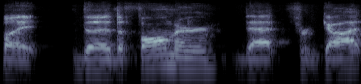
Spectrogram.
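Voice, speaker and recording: This is a man talking. He has a Colorado accent. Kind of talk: casual chat.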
